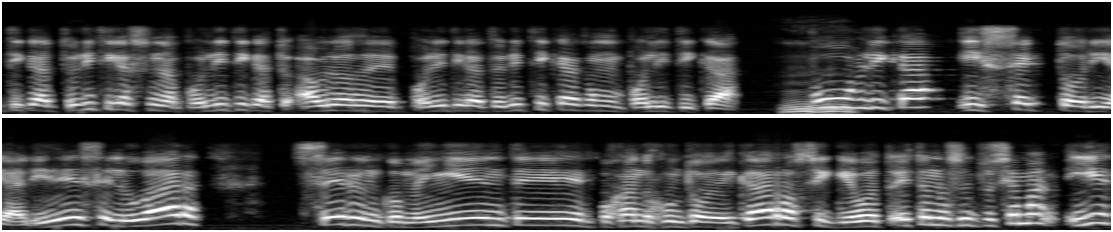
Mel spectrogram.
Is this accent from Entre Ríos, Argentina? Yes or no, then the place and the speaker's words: yes; Concordia, Entre Ríos, Argentina; Yo soy de Concordia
